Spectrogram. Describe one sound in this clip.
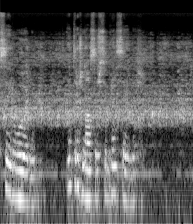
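A young woman speaks softly and calmly, close to a microphone.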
